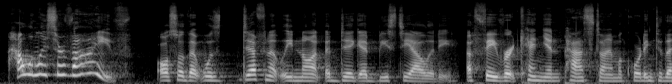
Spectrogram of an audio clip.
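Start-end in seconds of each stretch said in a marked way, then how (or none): 0.1-1.3 very high, put-on plaintive voice; hammed-up high-pitched despair; mock helpless wail. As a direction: wail it like a damsel in distress. Mock helpless plea after joke.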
